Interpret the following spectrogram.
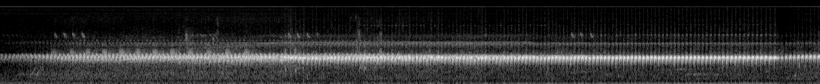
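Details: European green toad chorus, a powerful concert: a sustained, steady, musical trill that swells from quiet to loud and holds unbroken for the whole stretch, with faint higher chirps scattered above.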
